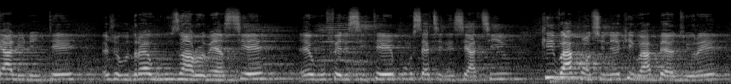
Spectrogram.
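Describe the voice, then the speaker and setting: A man's voice: extremely high pitch, bright, forceful tone. A man with a Beninese accent giving a public ceremony speech as a guest official. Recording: echoey, distant microphone, faint noise.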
